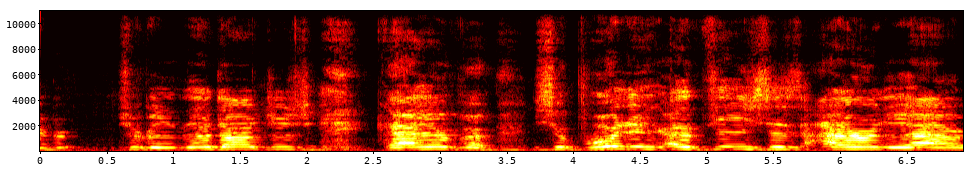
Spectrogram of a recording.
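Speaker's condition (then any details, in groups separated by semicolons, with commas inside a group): Cerebral palsy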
